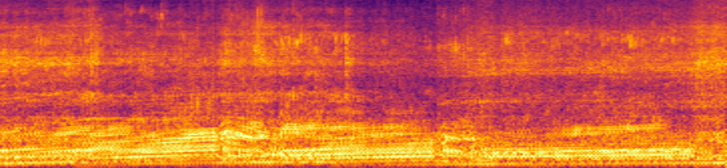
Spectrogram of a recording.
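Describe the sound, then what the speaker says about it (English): A friend's motorcycle engine with a loud, steady exhaust drone heard up close on a Sunday group ride, the note rising and shifting slightly as it runs continuously throughout. "I do like the sound of Daniel's bike."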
